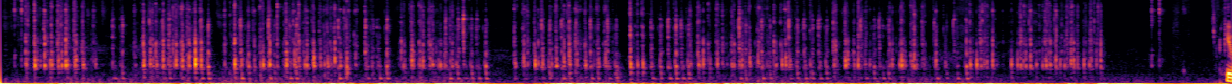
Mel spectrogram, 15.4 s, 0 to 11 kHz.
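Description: Continuous typing on a Leopold FC660C silent Topre keyboard, soft muted keystrokes in quick irregular runs with brief pauses, close and steady for the whole stretch with no talk.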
